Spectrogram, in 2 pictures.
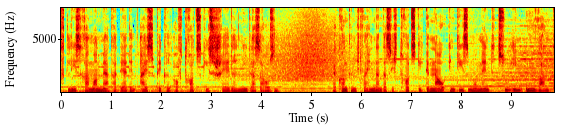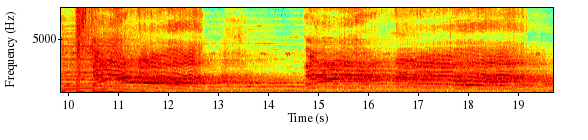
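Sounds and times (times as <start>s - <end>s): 
speech: 0.1s - 10.2s
man screaming in horror and pain: 10.2s - 13.6s, 14.7s - 19.6s.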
